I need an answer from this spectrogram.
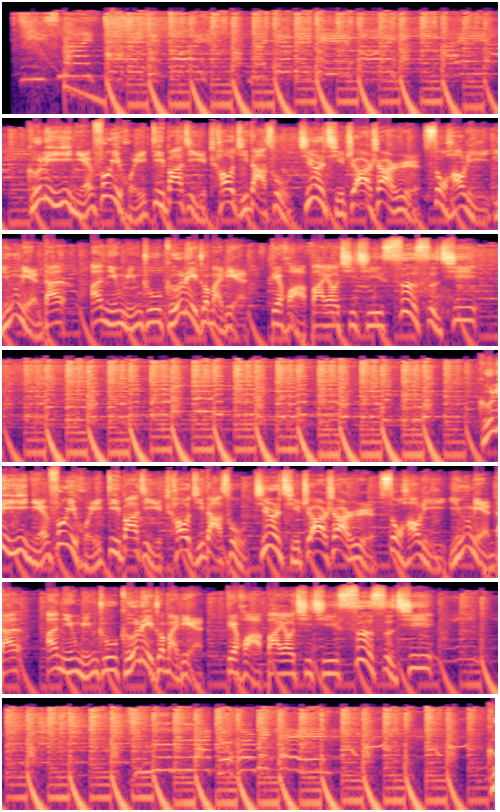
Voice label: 配音师男国语, 庄重大气 激情活力, 广告; 格力一年疯一回

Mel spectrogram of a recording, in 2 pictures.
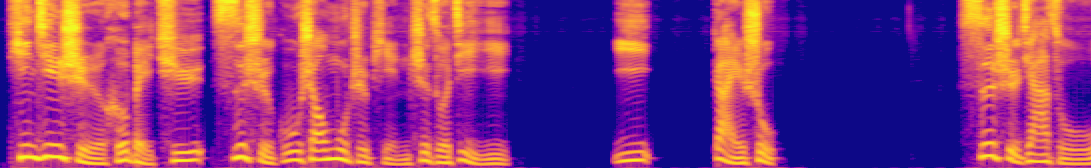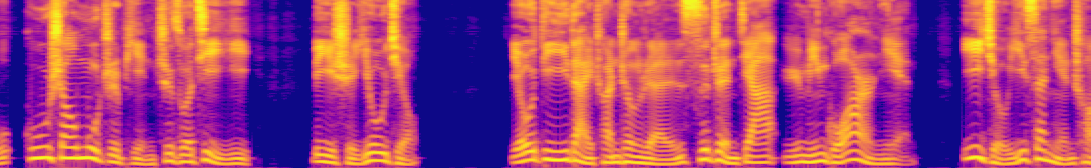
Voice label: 配音师男国语, 庄重大气 激情活力, 专题; 木制品技艺

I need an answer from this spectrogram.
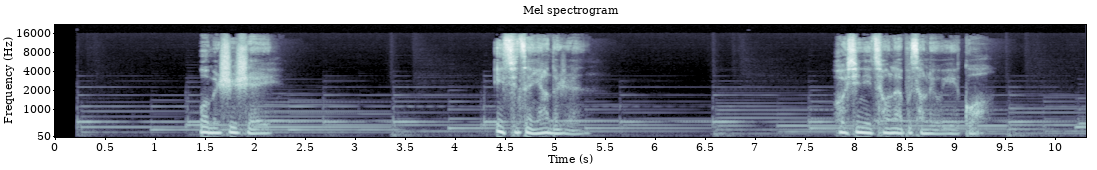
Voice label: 国语 温柔 亲切, 旁白; 小黑裙

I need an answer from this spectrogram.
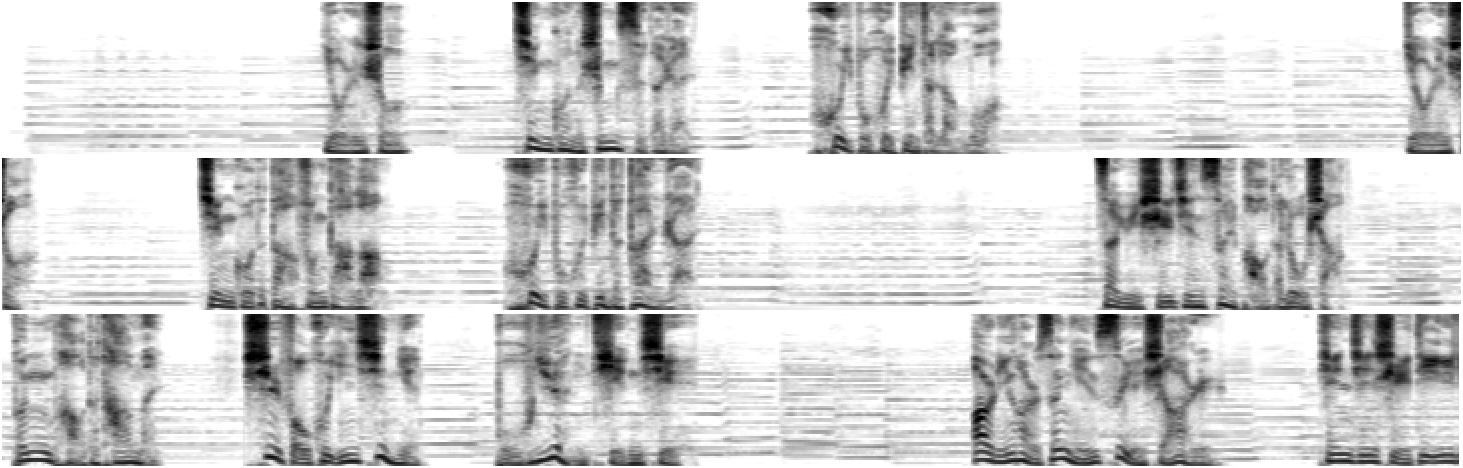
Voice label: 男国语, 旁白; 护士节

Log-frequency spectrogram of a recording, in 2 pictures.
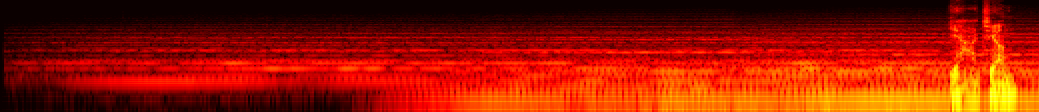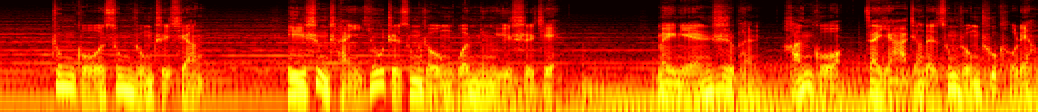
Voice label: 【舌尖体】, 国语; 雅江松茸

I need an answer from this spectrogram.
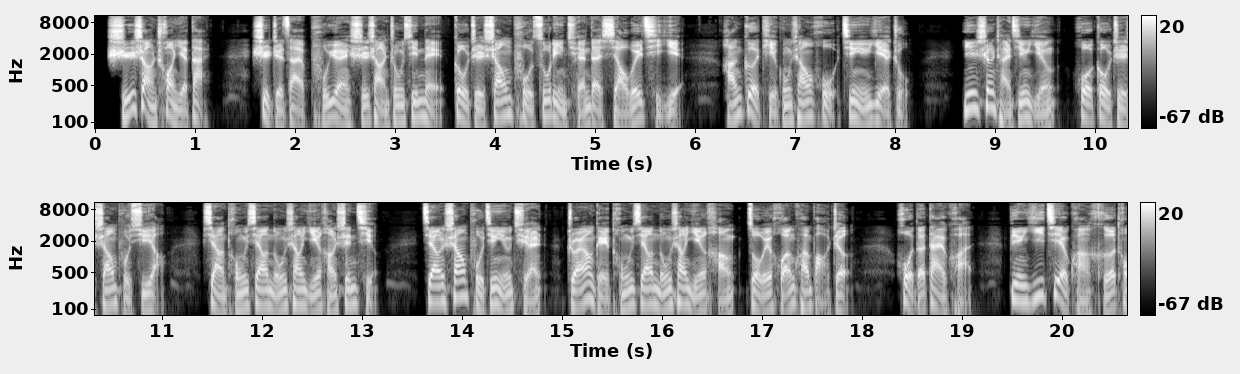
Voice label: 男 国语 配音, 浑厚 大气 时尚, 专题; 时尚创业贷

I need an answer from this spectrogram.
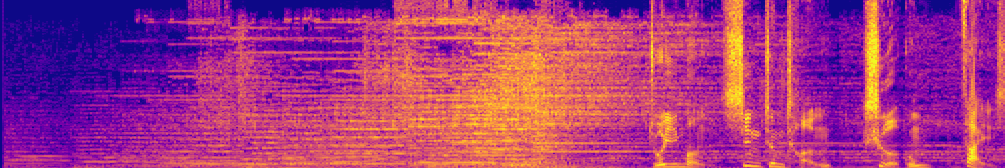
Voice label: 男 国语 磁性 激情, 专题; 社工在行动

